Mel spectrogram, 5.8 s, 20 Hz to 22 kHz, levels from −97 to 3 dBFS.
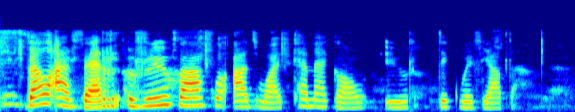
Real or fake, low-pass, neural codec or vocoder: fake; 7.2 kHz; codec, 16 kHz, 4 kbps, FunCodec, trained on LibriTTS, 50 frames a second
